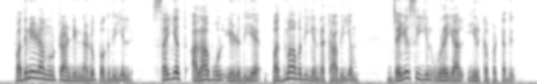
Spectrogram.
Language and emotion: Tamil, neutral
